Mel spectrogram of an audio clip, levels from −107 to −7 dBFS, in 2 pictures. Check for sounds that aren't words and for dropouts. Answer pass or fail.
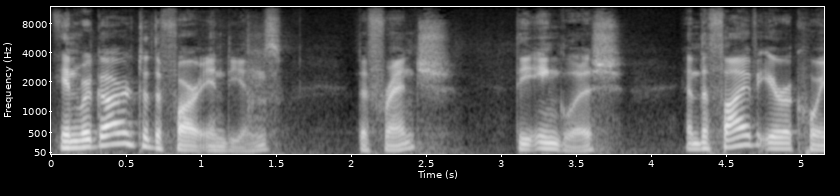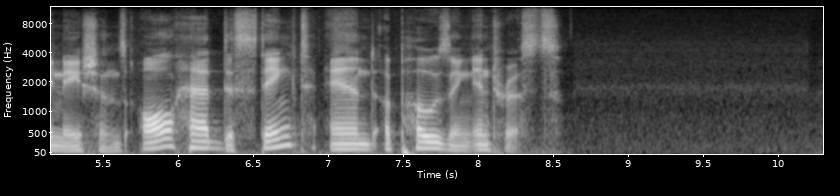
pass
